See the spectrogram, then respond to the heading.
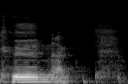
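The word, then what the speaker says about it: Caen: and a half to Cannes, C-A-E-N, Cun. It's hard for me to pronounce that in French, even though I can pronounce French fairly well, right, French friends?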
